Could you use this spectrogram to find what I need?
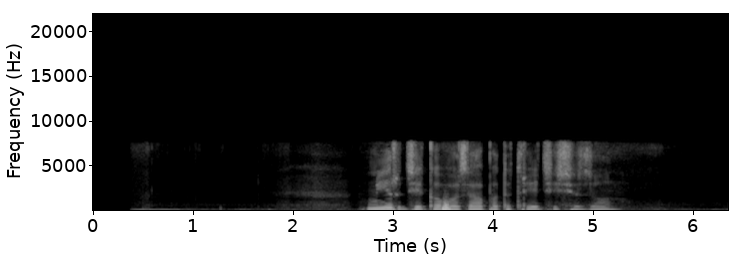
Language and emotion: Russian, sad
